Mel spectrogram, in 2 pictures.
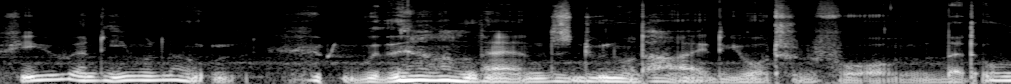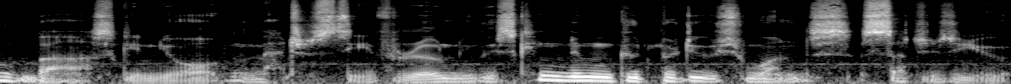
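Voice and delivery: exaggerated put-on British accent, deep voice. The speaker decides to voice these lines, in an over-the-top British voice. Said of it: "gonna do that over the top british voice".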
